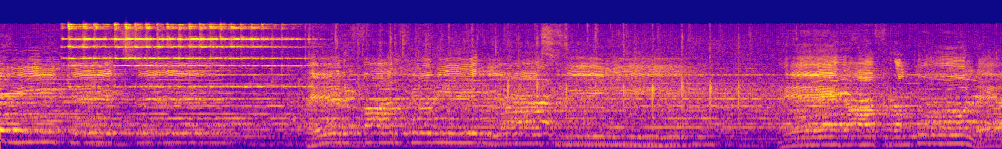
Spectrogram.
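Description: Choir singing a slow liturgical chant, with held high tones early on under the voices and sung phrases sliding in pitch.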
